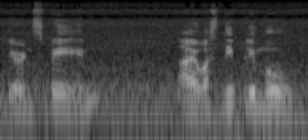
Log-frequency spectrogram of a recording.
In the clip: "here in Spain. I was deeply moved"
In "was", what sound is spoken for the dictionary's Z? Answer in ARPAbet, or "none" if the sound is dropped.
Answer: S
